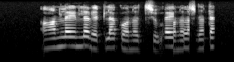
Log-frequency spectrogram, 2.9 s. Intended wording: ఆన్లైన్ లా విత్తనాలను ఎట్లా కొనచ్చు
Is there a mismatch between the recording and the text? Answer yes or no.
yes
